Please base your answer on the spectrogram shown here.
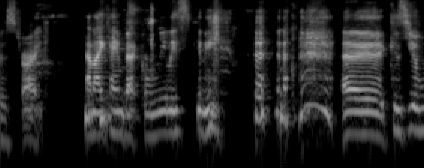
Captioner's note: laughing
